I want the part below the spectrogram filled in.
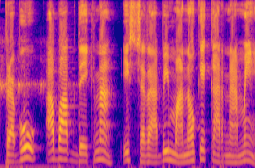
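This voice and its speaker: In a cartoonish character voice, the speaker uses a low-to-middle pitch at a moderate pace. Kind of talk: formal mythic Hindi. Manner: deferential, gossipy.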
